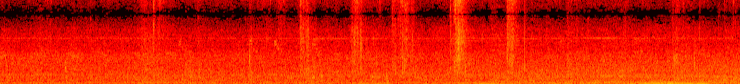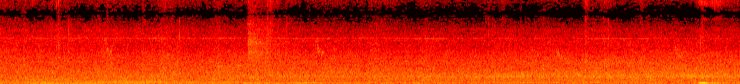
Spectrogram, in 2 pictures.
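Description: Road traffic: a motor vehicle passing on the adjacent road, its low engine hum swelling from about halfway through and easing off near the end, over a steady outdoor noise bed.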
